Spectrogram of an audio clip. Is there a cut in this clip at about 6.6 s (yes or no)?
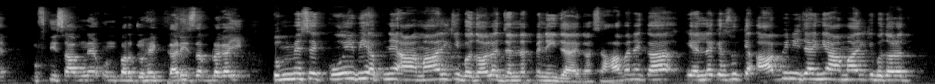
no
